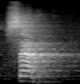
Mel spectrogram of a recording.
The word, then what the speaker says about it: salmon: Well, in English, la L no se pronuncia en esta palabra. So it's not salmon, it's salmon.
